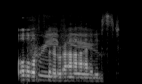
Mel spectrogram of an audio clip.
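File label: UK female, Dalekness, voice drop; Authorised; beanstalk audio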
